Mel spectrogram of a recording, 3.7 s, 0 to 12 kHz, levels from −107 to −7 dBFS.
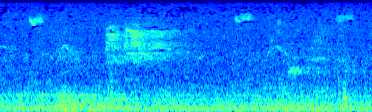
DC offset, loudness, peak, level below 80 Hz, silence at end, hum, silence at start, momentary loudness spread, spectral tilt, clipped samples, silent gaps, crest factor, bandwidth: under 0.1%; -54 LUFS; -40 dBFS; -66 dBFS; 0 s; none; 0 s; 6 LU; -4.5 dB/octave; under 0.1%; none; 14 dB; 11.5 kHz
